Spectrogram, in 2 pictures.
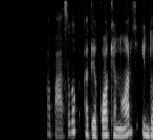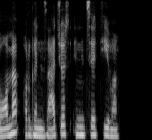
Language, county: Lithuanian, Alytus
